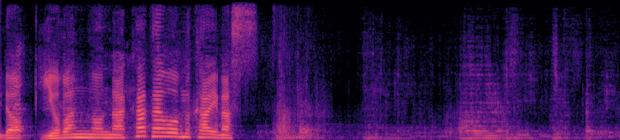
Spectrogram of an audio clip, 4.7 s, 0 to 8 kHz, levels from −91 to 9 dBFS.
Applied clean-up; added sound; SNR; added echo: neural separator model SepFormer DNS4.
